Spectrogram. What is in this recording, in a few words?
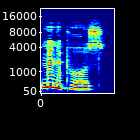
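"menopause", British English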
